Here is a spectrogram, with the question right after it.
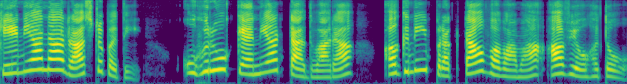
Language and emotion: Gujarati, neutral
